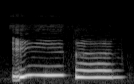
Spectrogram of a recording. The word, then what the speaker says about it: Ethan: No, Mia, it's Ethan.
